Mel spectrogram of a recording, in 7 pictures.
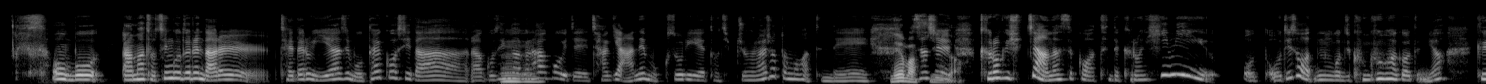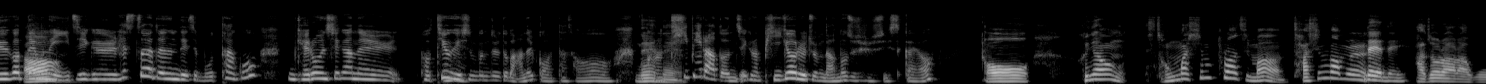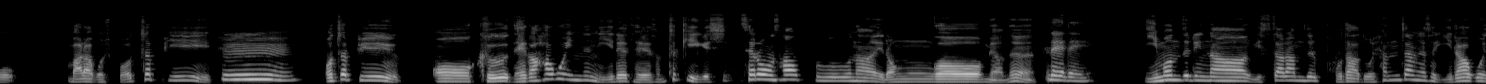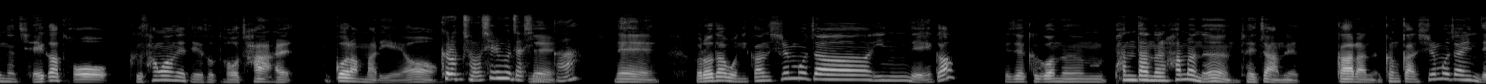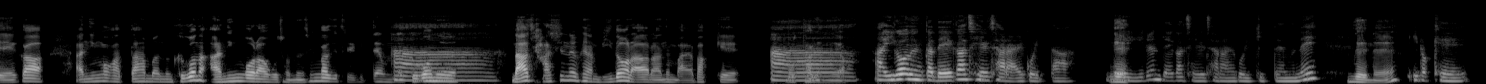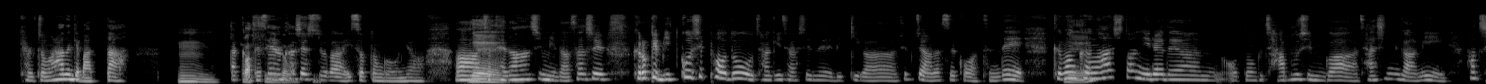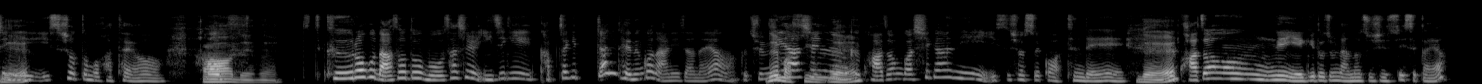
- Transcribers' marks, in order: teeth sucking; laughing while speaking: "궁금하거든요"; other background noise; tapping
- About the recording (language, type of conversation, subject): Korean, podcast, 직업을 바꾸게 된 계기가 무엇이었나요?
